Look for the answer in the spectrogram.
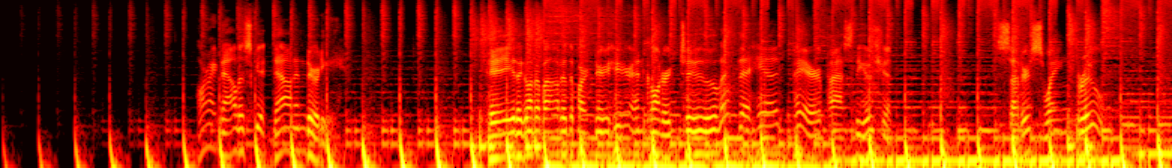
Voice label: Called Plus Patter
